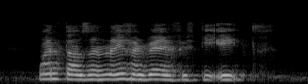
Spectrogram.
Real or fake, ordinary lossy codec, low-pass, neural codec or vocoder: fake; none; 7.2 kHz; codec, 16 kHz, 2 kbps, FunCodec, trained on LibriTTS, 25 frames a second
